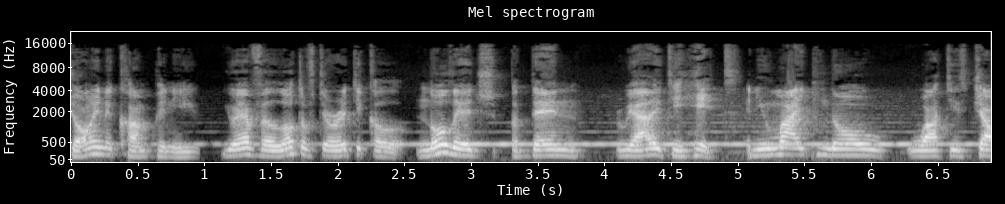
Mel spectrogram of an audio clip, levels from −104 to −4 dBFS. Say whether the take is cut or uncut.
cut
